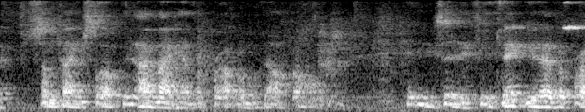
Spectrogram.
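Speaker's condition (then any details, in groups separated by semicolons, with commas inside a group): Tongue cancer surgery; three malignant tongue tumors removed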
